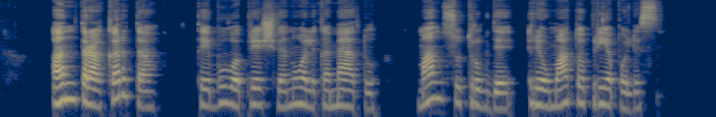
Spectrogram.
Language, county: Lithuanian, Vilnius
